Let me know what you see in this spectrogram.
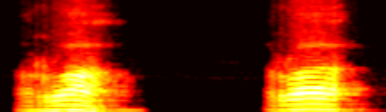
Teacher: നാവിന്റെ മുൻഭാഗം മേലെ മുൻപല്ലിന്റെ ഊനുകൾക്ക് മുകളിൽ വെച്ച് പുറത്തേക്ക് വരുന്ന ശബ്ദമാണ് റാ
